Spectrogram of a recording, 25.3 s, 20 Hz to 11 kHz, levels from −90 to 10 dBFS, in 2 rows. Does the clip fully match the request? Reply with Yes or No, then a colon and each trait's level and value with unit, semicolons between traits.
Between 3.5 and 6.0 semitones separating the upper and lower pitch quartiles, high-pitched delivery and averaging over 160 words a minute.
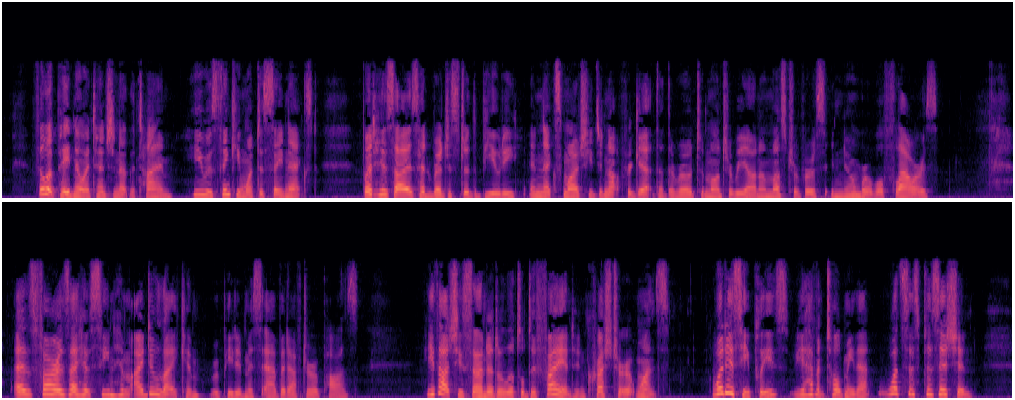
Yes: wide, 5.6 semitones; high, 200 Hz; average, 185 wpm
